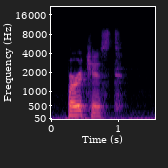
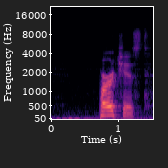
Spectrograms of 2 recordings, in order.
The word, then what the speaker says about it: purchased: Verbo regular no passado, não pronuncia esse E aqui. Purchased. Purchased.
